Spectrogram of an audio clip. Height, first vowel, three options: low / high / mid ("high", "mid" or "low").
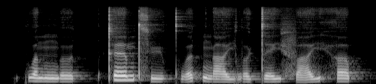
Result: low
